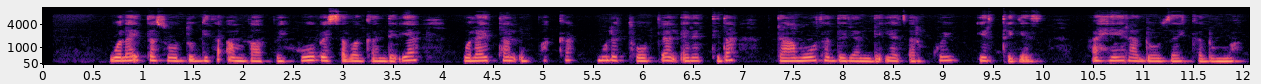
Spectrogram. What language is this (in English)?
Wolaytta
